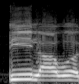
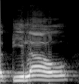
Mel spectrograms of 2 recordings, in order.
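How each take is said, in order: First: तिलाव as ति-ला-व; syllable by syllable. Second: Said in the usual way. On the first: Shown as a demonstration. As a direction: sound out तिलाव ending "va". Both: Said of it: "एक ही बार में पढ़ेंगे".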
